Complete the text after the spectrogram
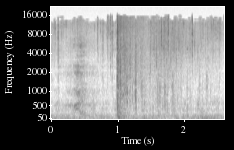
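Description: Stone cracks and crumbles with a sharp crash.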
